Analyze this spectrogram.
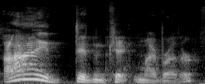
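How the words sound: The stress falls on the word I. Someone else kicked the brother. "If I put the emphasis on the I"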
